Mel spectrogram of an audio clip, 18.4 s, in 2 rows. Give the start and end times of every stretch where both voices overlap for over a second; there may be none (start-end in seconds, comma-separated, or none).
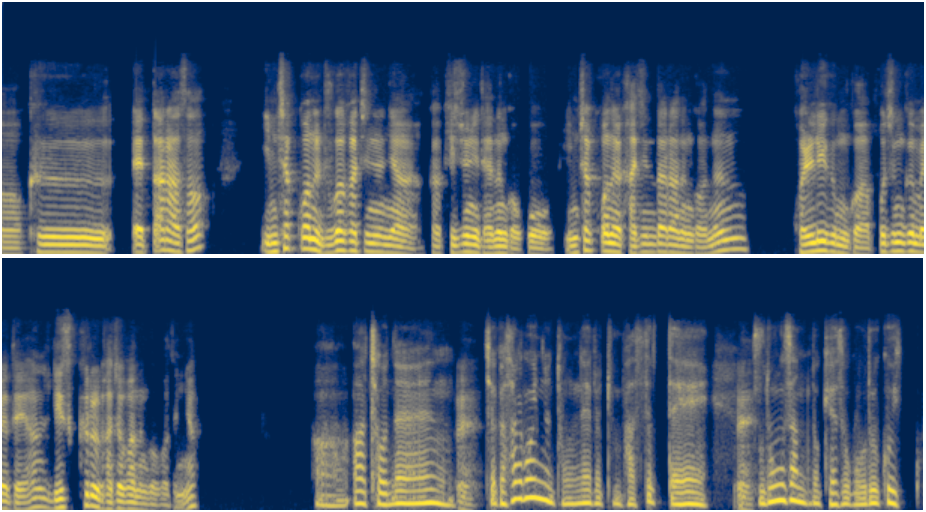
none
